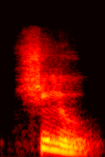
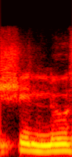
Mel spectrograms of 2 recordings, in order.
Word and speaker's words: Shiloh: Ek like net die Shiloh spelling, want dit is hoe jy hom in die Hebreeus gaan uitspreek. So dan het jy die regte uitspraak.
